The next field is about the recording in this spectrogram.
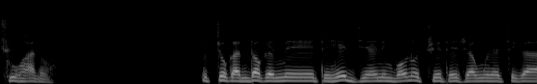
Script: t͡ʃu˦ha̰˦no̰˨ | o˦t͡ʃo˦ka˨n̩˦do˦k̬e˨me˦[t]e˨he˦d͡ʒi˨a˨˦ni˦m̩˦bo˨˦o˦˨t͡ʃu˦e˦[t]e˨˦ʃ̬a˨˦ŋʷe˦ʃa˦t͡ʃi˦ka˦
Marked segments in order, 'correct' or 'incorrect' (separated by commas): correct, correct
